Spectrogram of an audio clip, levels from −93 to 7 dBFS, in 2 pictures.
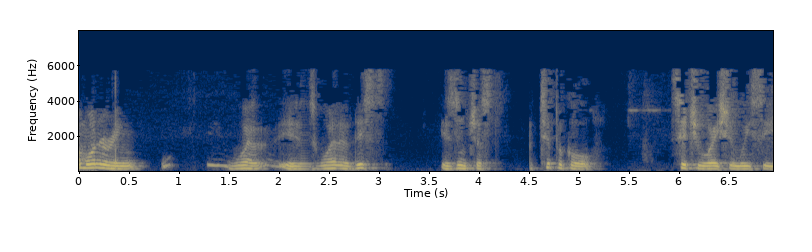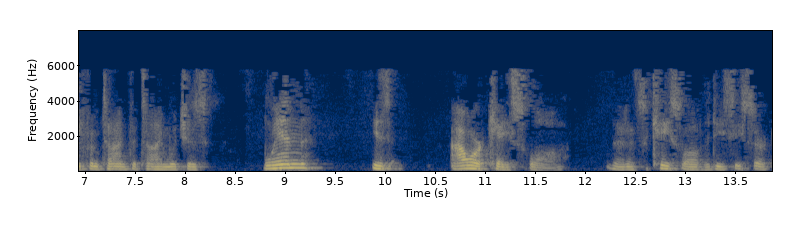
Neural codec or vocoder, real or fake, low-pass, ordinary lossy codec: none; real; 7.2 kHz; MP3, 24 kbps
